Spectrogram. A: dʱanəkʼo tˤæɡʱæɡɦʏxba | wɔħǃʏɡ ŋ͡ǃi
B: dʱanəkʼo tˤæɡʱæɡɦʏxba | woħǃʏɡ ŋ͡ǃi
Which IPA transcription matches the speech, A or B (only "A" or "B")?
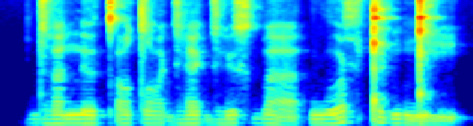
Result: B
